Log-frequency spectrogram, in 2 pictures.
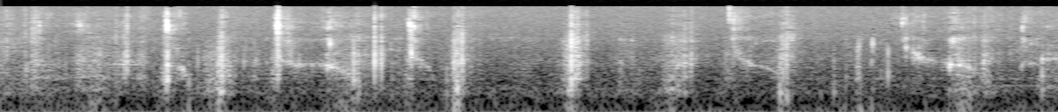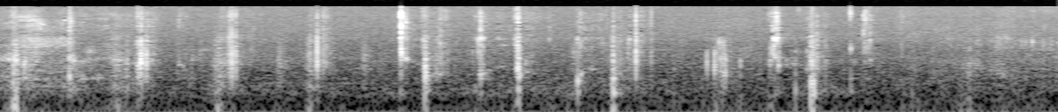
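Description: Close-miked biting and chewing of a crunchy sweet coated in green powder: many sharp, crisp crunches, irregular and close together, over a steady low hum.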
